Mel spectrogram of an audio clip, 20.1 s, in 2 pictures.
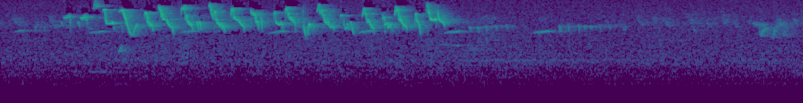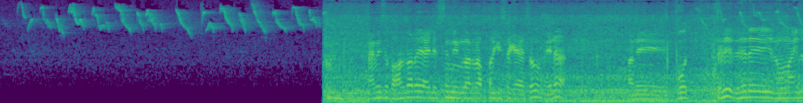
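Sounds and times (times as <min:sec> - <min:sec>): songbird chirping: 0:00.0 - 0:14.1.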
